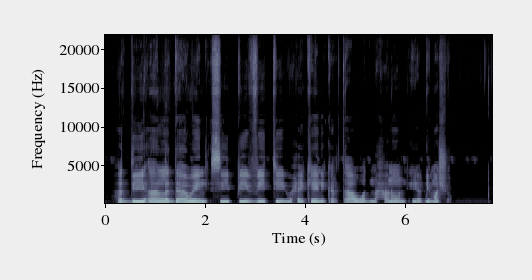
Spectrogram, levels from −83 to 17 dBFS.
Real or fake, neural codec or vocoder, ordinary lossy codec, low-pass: real; none; none; none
